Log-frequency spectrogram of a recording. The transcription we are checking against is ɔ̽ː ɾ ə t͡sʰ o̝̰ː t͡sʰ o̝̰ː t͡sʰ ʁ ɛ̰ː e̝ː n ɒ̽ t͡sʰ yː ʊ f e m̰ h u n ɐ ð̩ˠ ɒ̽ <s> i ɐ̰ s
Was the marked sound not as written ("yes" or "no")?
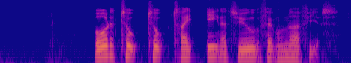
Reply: yes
